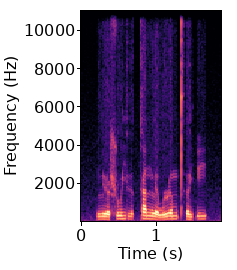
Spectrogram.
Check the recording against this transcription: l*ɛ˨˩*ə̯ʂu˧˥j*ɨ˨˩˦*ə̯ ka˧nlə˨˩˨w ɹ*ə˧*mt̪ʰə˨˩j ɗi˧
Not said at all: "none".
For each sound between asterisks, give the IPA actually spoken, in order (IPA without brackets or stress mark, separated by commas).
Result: ɨ˨˩, ɨ˨˩˦, ə˧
